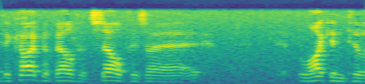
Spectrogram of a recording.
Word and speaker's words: Kuiper: It is pronounced Kuiper, I believe.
